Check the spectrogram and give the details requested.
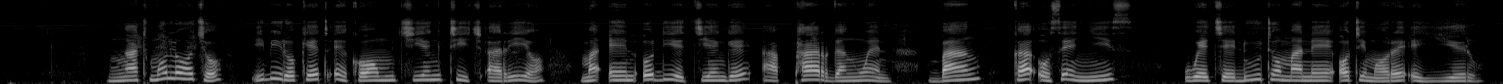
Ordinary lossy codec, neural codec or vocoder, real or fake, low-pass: none; none; real; none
